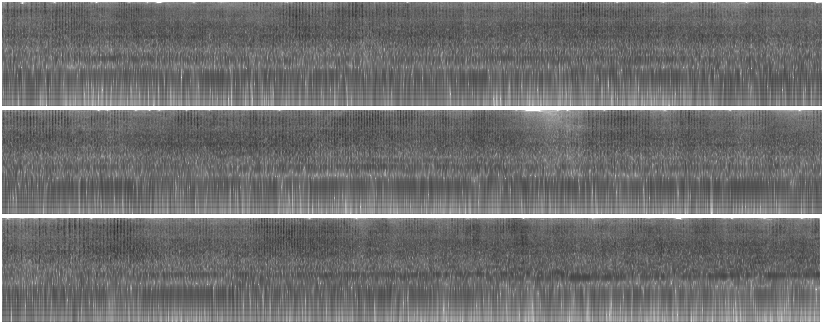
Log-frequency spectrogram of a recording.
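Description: Demolition-derby minivan engines running, with steady pitched engine notes that waver up and down; one engine rises in pitch near the end as it revs.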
